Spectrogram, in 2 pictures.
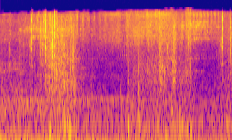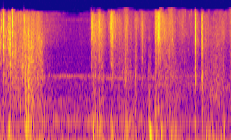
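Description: Quick footsteps run over gravel and grass.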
